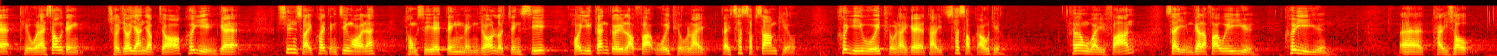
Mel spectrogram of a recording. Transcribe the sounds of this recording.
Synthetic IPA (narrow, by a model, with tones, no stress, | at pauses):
ɛ˧t̪ʰiː˨˩wlɐ˨jsɐ˥wt̪ɪ˨ŋ | t͡ʃʰɵ˨˩jt͡sɔː˨˥jɐ˨˥njɐ˨p̚t͡sɔː˨˥kʰɵ˥ɥjiː˧ɥyː˨˩nkɛː˧ | syː˥nsɐ˧jkʰɐ˥jt̪ɪ˨ŋt͡siː˥ŋɔː˨jlɛː˥ | t̪ʰʊ˨˩ŋsiː˨jɪ˨k̚t̪ɪ˨ŋmɪ˨˩ŋt͡sɔː˨˥lɵ˨t̚t͡sɪ˧ŋsiː˥hɔː˨˥jiː˨˧kɐ˥nkɵ˧ɥla˨pfaː˧t̚wuː˨˥jt̪ʰiː˨˩wlɐ̰˨˩jt̪ɐ˨jt͡sʰɐ˥t̚sɐ˨p̚saː˥mt̪ʰḭː˨˩wkʰɵ˥ɥjiː˧wuː˨˥jt̪ʰiː˨˩wlɐ̰˨˩jkɛː˧t̪ɐ˨jt͡sʰɐ˥t̚sɐ˨p̚kɐ̰˨˥wt̪ʰiː˨˩w | hœː˧ŋwɐ˨˩jfaː˨˥n | sɐ˧jjiː˨˩mkɛː˧laː˨˩faː˧uː˨˥jiː˧ɥyː˨˩n | kʰɵ˥ɥjiː˨˧jyː˨˩n | ʔɛː˨t̪ʰɐ˨˩jso˧w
